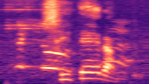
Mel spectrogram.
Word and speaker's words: সীতারাম: দেখুন সীতারাম সীতে রাম হ্যা আমাদের উচ্চারণটা সীতারাম আমরা জয় শ্রীরাম বলে কিন্তু জয় সীতারাম কথাটা আমরা নিশ্চয়ই রাম ঠাকুরকে সবাই পূজো করব।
